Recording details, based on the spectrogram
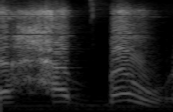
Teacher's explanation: nun mati atau tanwinnya kalau secara pendengaran tidak dibaca, jadi langsung ke wawunya. Contoh di sini kan habban wa nabatan ya. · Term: idgham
